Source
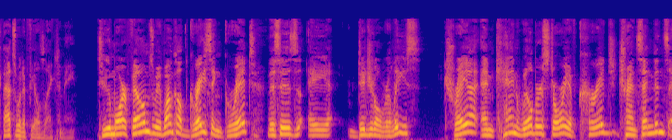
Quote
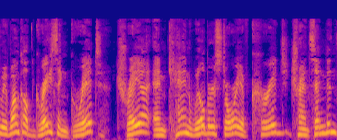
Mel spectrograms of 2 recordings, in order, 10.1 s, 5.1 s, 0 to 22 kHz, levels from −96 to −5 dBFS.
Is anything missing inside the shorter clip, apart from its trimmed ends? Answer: yes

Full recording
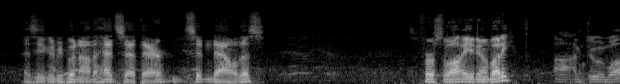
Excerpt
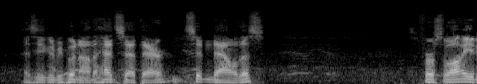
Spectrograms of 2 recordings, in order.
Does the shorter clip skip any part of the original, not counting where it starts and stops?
no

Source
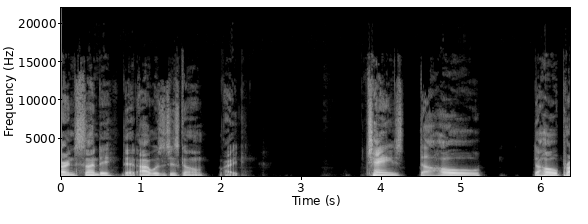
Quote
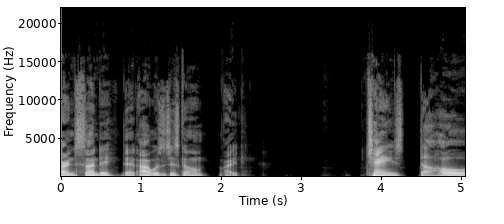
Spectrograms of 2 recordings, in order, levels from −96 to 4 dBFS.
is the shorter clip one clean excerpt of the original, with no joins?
yes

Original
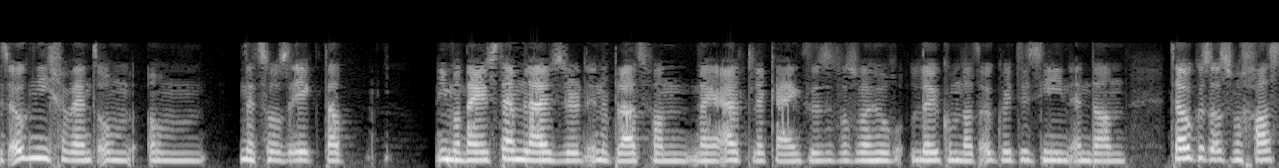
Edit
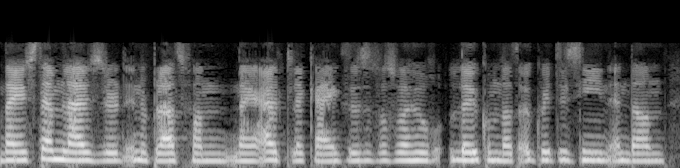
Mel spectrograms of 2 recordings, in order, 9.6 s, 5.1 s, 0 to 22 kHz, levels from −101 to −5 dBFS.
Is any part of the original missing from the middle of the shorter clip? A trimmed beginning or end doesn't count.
no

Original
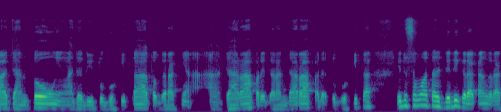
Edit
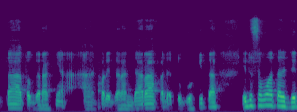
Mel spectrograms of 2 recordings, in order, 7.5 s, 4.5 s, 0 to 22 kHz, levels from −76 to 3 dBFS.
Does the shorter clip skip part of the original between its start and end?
yes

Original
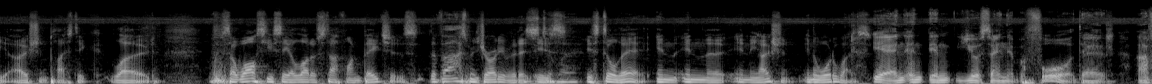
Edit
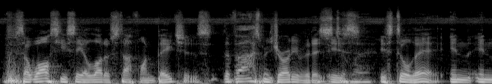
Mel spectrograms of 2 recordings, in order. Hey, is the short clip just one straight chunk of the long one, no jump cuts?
yes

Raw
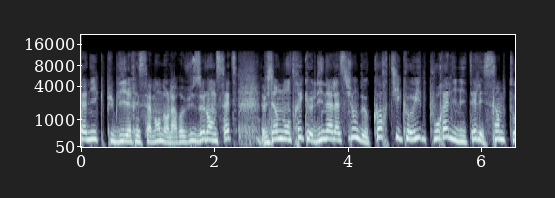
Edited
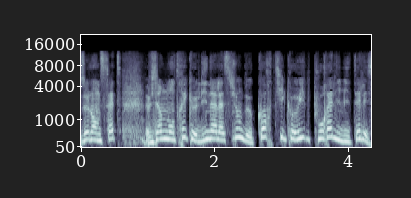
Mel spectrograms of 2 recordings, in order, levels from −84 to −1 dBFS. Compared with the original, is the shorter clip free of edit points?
yes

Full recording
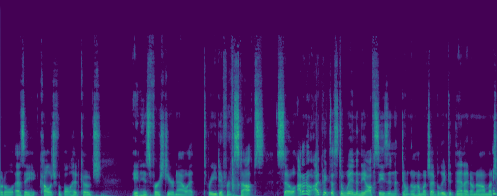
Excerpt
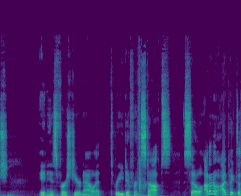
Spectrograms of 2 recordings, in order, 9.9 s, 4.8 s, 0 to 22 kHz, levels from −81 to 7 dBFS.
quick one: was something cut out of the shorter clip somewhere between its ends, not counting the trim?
no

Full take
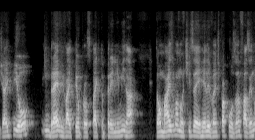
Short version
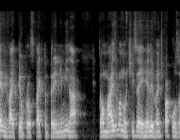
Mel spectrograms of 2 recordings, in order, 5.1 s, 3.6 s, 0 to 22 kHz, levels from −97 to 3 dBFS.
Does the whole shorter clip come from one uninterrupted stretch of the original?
yes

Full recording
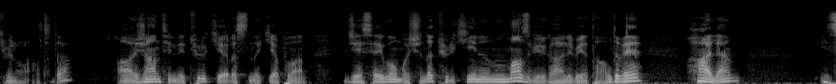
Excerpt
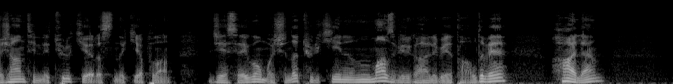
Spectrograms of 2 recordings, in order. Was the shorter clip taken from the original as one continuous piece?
yes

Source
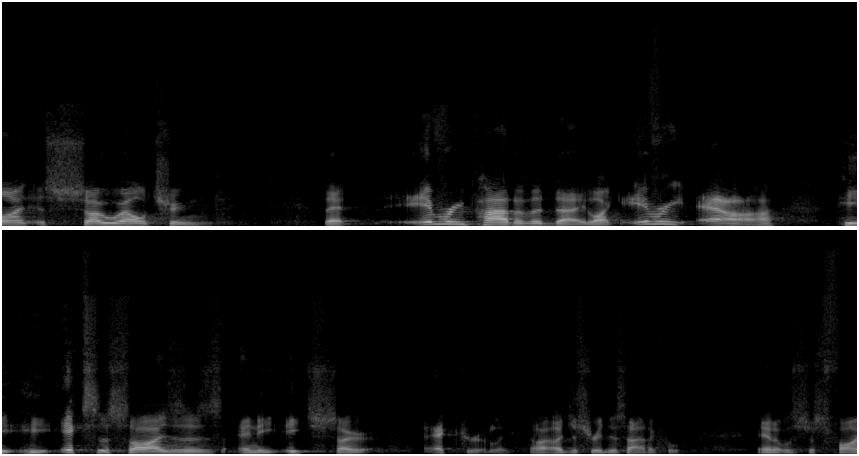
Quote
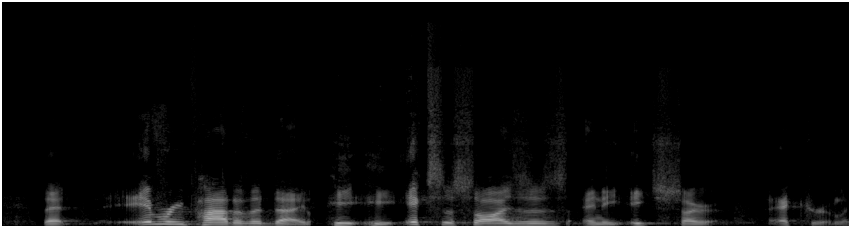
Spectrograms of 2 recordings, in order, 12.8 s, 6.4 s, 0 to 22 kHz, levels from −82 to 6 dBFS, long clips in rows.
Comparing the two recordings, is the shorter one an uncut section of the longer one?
no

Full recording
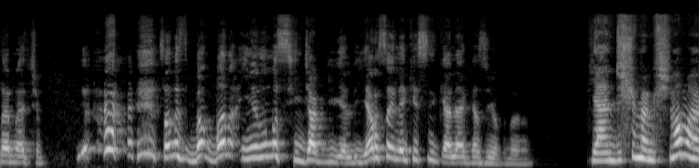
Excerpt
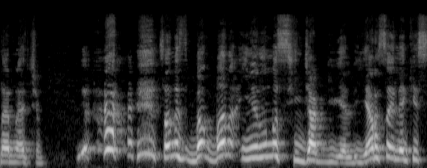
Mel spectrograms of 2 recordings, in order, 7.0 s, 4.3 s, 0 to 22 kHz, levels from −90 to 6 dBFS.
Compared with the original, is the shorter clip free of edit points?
yes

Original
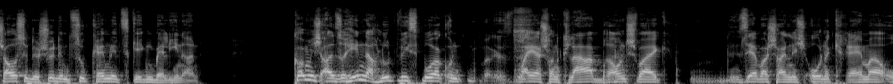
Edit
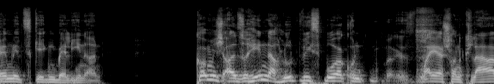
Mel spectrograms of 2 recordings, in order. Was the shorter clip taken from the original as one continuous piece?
yes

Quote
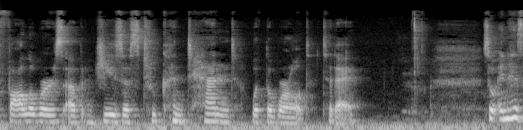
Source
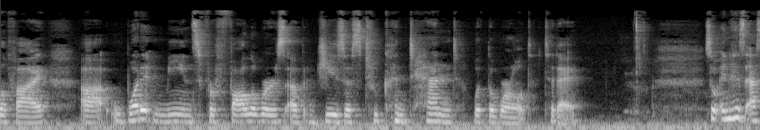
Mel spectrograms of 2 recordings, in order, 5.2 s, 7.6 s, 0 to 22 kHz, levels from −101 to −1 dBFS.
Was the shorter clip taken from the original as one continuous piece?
yes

